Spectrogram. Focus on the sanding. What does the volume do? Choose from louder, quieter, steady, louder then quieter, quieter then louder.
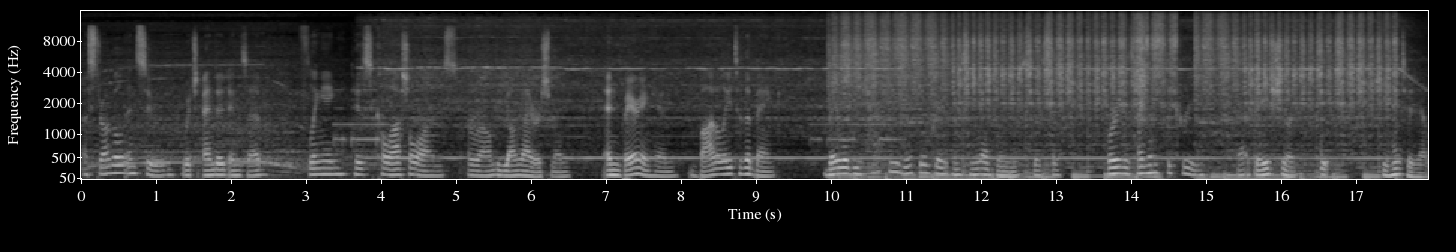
steady.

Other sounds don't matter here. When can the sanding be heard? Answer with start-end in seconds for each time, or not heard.
9.9-17.6.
